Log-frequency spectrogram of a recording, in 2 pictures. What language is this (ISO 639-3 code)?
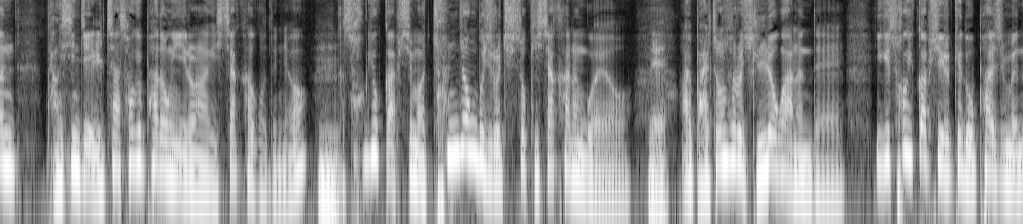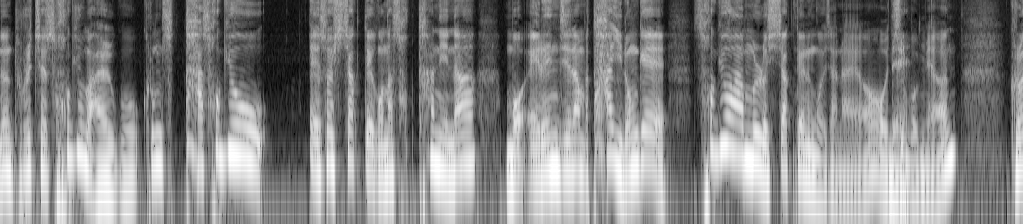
kor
